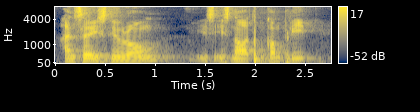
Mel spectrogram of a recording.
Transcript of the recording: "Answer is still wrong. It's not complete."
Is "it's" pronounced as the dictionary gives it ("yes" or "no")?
no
